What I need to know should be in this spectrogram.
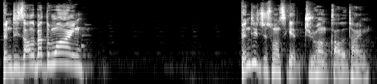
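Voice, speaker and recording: A man commentating over a video game as he plays, excitable and sarcastic. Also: a little high, normal speed. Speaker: gaming streamer. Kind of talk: let's-play commentary. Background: game music.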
